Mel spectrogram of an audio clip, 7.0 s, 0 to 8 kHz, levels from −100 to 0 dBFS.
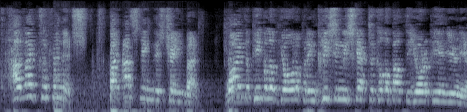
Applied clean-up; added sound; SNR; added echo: neural separator model SepFormer DNS4.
